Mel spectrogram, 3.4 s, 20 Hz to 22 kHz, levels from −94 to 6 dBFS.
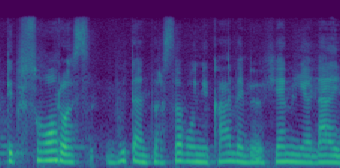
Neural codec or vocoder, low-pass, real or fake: codec, 32 kHz, 1.9 kbps, SNAC; 14.4 kHz; fake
